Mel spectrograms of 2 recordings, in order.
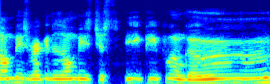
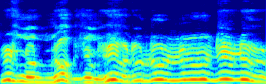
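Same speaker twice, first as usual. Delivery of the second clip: loud, booming villain voice, drawn out here; 7 semitones higher, 5 dB louder than usual. Talking about The Dark Knight Rises, the speaker does a Bane voice. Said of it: "I can do his voice as well".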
